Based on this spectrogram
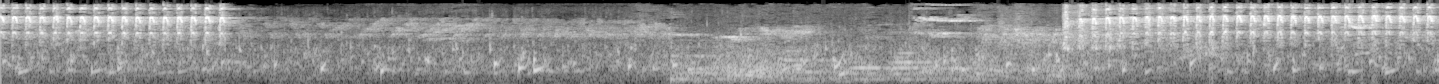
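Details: Sunda pygmy woodpecker in a training recording for birds, mixed with water sounds: a very fast, even, high-pitched trill of repeated sharp notes, about four per second, breaking off midway for a stretch of trickling water, then resuming.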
